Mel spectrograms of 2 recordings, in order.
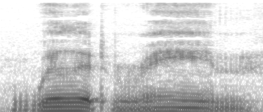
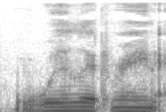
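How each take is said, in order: First: Slow, every word drawn out; slow model phrase. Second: Said in the usual way. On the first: Shown as a demonstration. Teacher modelling "Will it rain?" slowly for listeners. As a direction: spell it out slowly for learners. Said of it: "teacher models phrase slowly". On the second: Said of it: "teacher repeats at normal pace".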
